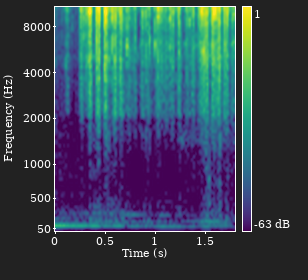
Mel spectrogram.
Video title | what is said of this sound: You MUST See This Watch... | There's a little bit of a rattle. However, that's obviously when you're shaking it.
